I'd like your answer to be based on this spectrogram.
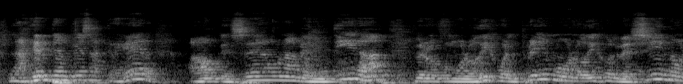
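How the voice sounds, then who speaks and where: High-voiced pastor preaching in an echoey church. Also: male voice. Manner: preaching with repeated rhetorical questions, calls for applause. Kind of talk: sermon. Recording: echoey church room from a distance.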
